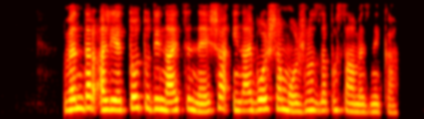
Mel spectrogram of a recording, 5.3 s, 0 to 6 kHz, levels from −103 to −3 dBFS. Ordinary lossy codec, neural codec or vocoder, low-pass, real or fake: none; none; 5.4 kHz; real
